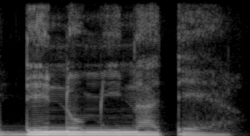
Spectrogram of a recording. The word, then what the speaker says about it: dénominateur: Now we have the one in the bottom we call les dénominateurs, okay. So I want you guys to know how to pronounce this in French, okay? Le numérateur, le dénominateur, okay?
